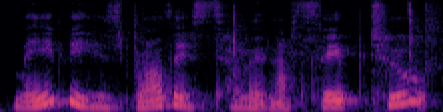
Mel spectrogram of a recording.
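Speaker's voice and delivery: ordinary delivery, nothing marked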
